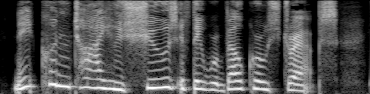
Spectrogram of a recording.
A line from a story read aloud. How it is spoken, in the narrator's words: Ethan shouted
